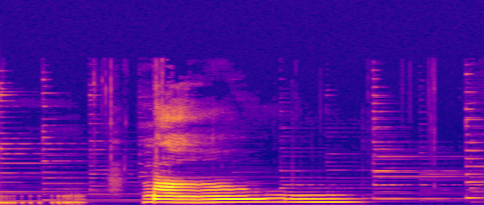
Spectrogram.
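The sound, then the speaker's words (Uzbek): A soft, drawn-out meow from Murka, a well-fed, drowsy cat. It is a single wavering tonal cry, preceded by brief pulsing sounds and followed by fainter lingering tones. “Murka esa bunga javoban bir ko'zini salgina ochib, sekingina miyovlab qo'yar ekan.”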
